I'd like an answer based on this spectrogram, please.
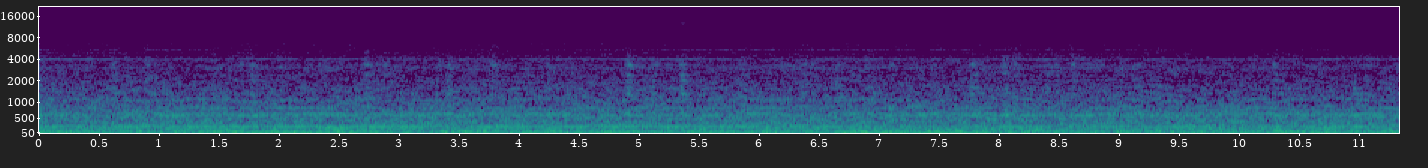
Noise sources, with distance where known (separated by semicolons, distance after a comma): background noise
